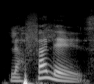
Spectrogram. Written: falaise

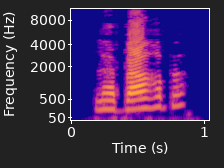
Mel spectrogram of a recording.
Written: barbe

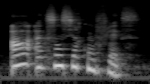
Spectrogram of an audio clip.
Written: a accent circonflexe

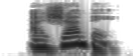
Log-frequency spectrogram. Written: a jamais

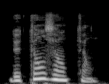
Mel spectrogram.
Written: de temps en temps

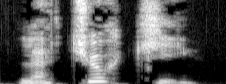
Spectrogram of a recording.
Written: Turquie

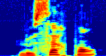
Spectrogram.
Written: serpent

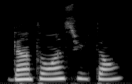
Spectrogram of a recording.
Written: d'un ton insultant

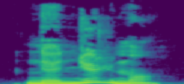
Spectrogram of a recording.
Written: ne-nullement

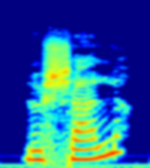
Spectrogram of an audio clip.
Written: chale

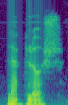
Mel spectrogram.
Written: cloche

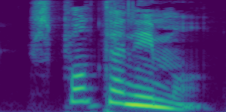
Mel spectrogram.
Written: spontanément

